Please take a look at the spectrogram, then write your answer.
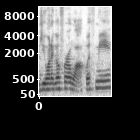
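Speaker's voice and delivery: normal talking voice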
